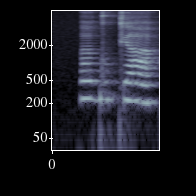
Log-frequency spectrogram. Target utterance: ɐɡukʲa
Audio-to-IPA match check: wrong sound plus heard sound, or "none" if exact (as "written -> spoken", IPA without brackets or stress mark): none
